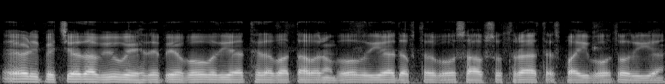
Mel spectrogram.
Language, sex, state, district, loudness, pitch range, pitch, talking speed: Punjabi, male, Punjab, Kapurthala, -17 LUFS, 105-110 Hz, 110 Hz, 205 wpm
